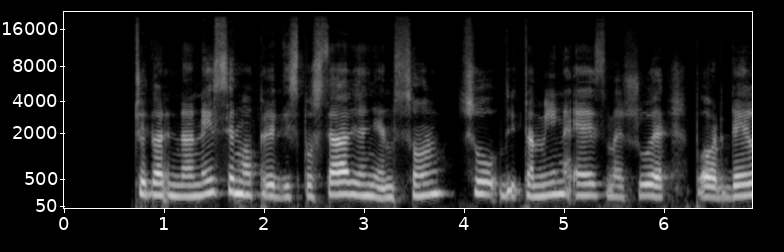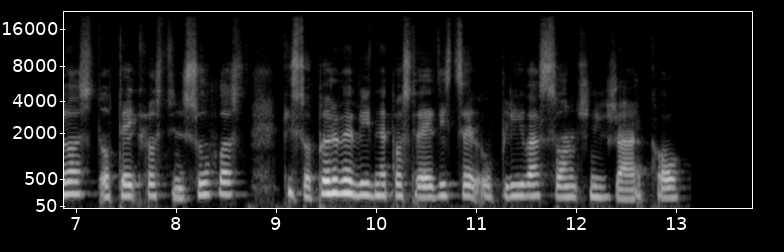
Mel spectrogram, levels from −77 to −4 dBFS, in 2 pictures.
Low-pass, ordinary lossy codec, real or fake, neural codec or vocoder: none; none; fake; codec, 44.1 kHz, 2.6 kbps, SNAC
